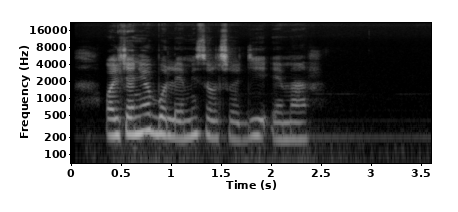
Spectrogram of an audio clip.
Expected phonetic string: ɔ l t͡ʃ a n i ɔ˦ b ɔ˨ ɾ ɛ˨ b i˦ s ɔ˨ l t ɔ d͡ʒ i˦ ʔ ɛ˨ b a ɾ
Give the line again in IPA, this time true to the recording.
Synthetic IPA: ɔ l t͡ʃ a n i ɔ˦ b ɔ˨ l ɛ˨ m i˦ s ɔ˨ l s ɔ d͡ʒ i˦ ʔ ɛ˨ m a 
